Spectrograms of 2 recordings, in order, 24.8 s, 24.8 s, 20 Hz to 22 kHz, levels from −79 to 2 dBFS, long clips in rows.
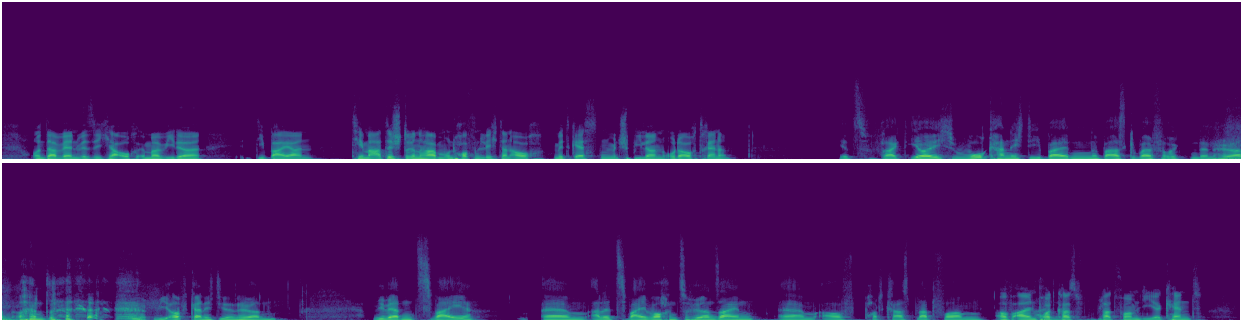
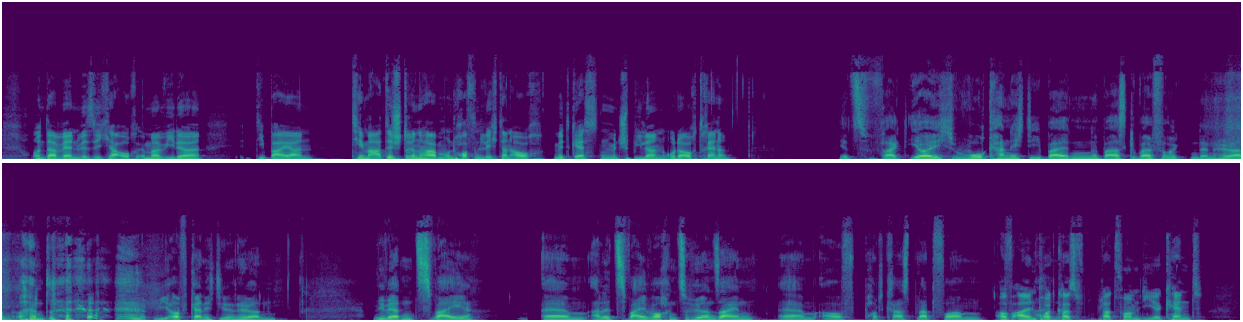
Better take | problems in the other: second | muffled; very; fading above 2 kHz

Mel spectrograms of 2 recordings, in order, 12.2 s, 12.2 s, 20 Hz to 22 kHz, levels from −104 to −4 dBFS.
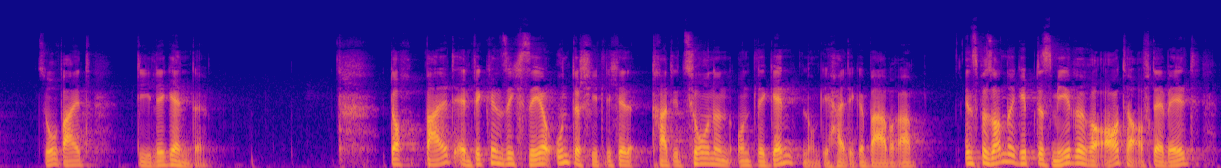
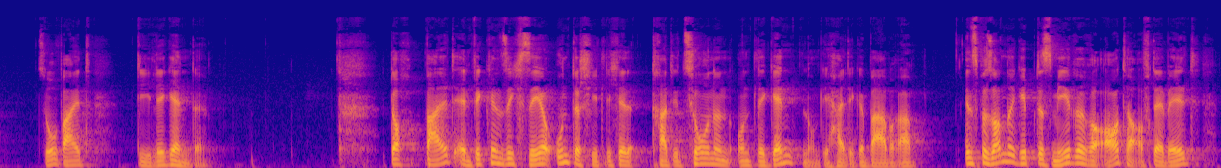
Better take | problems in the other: second | muffled; slightly; fading above 3 kHz

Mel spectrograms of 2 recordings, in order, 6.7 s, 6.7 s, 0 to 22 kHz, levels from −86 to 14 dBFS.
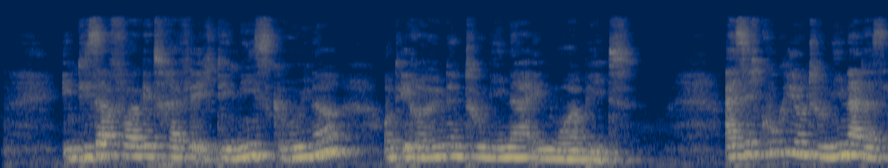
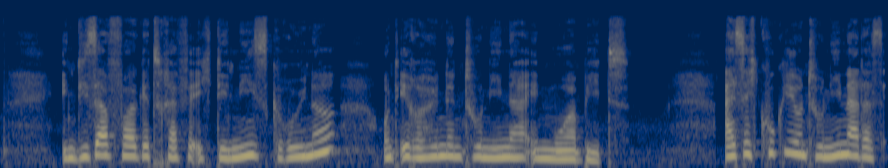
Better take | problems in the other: second | off-mic speech; far // room echo; slight; dies away in 0.3 s

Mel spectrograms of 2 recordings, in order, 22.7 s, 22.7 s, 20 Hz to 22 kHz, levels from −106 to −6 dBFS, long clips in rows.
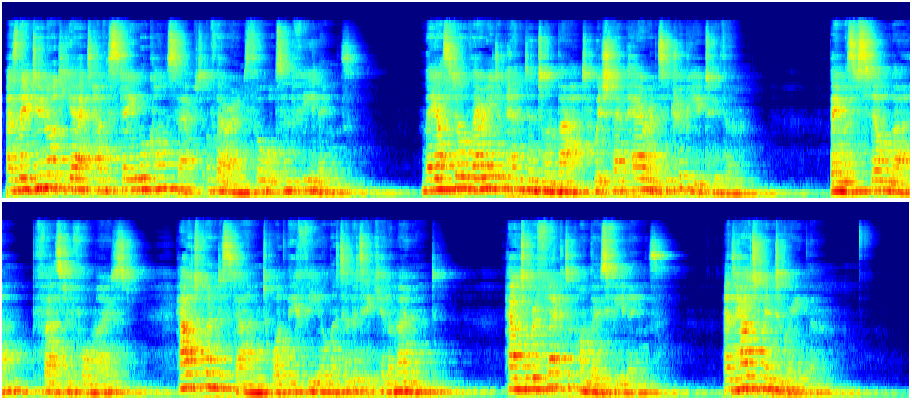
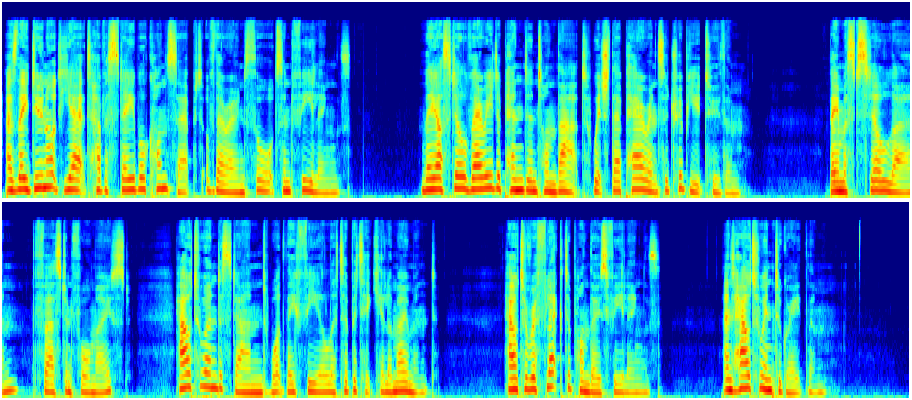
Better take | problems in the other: second | off-mic speech; far // room echo; noticeable; dies away in 1.1 s

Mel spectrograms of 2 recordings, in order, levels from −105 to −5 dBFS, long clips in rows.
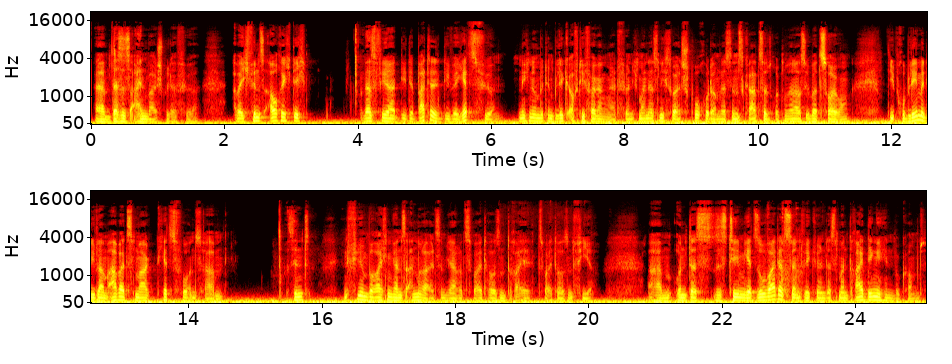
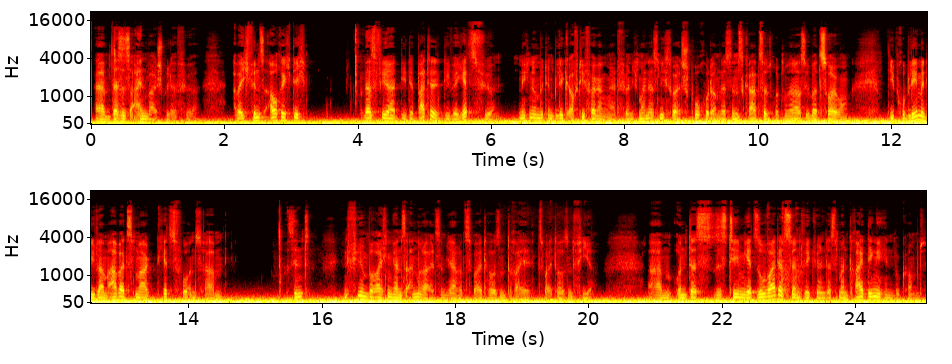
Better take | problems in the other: first | low rumble; loud; throughout; 10 dB below the speech; faint in the first

